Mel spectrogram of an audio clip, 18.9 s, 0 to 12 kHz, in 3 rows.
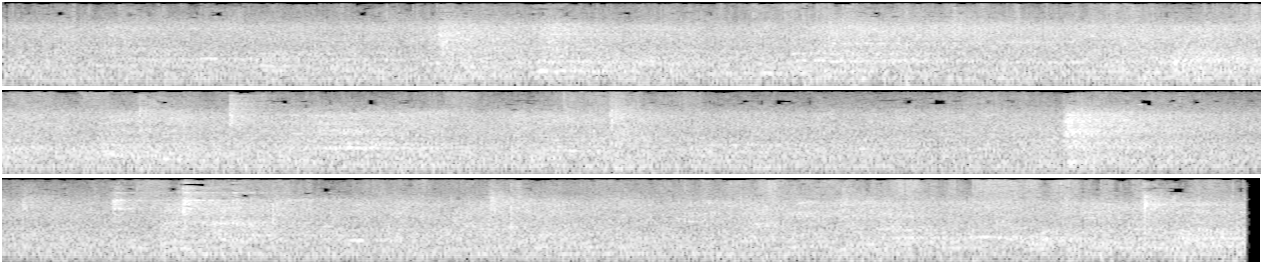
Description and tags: washington naturalhistory bathroom
Outside the bathroom in the Natural History Museum... ignore the crackling in the left channel, it's modern art recorded with DS-40 and edited in Wavosaur.
field-recording, natural-history-museum, road-trip, summer, travel, vacation, washington-dc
